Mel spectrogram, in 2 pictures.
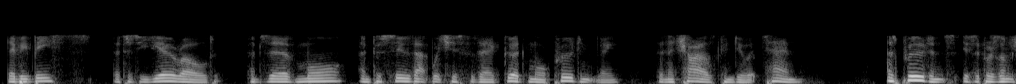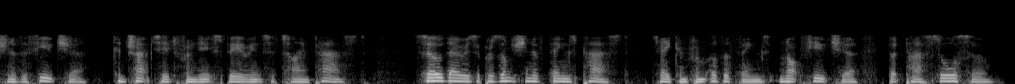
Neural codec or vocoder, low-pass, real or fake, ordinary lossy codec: codec, 44.1 kHz, 7.8 kbps, Pupu-Codec; 7.2 kHz; fake; AAC, 16 kbps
